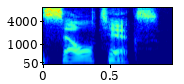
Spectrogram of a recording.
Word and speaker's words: Celtics: And not even pronounced like Celtic. Correct. Yeah. The the Boston cell ticks.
